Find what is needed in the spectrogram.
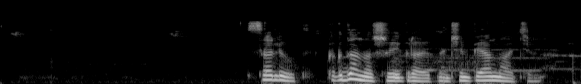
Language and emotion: Russian, neutral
